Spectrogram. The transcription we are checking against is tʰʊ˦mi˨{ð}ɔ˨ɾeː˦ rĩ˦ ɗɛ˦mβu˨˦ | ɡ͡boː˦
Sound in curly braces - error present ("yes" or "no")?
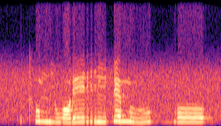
yes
